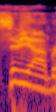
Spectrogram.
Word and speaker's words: Simeon: He told me last year, it's Simeon, bro. Say it right.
